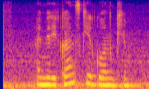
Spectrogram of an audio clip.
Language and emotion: Russian, neutral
